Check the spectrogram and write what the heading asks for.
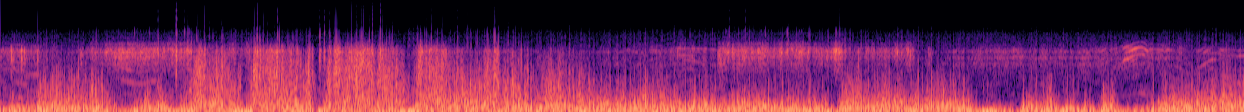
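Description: Open-air youth football match: distant shouting of players and onlookers over a loud, uneven rumble of wind buffeting the camcorder microphone.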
